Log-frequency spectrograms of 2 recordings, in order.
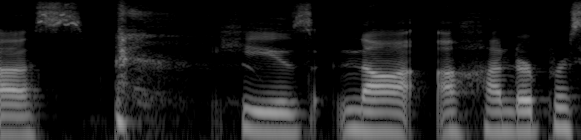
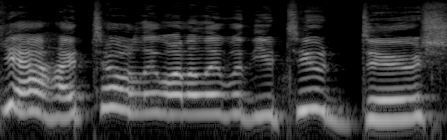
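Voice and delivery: put-on yell, higher and louder; 10 semitones higher, 6 dB louder than usual. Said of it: "yelled at the T V".

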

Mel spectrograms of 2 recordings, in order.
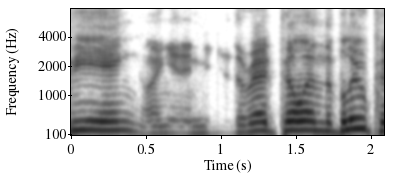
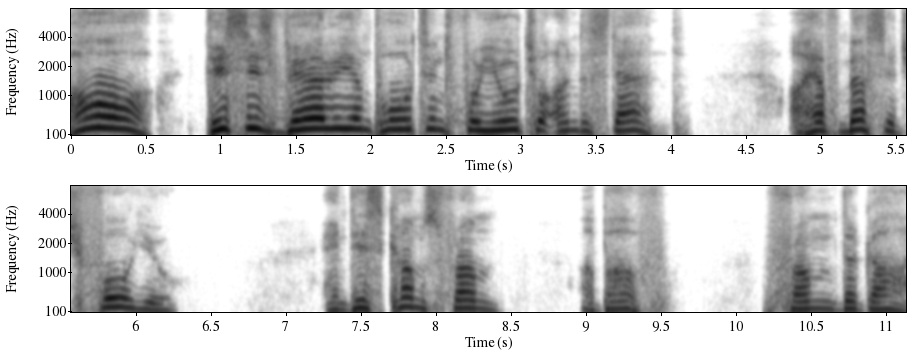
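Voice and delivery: slow, solemn, put-on broken-English foreign accent. Joking about sounding wise with glasses on, put-on slow foreign accent. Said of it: "do that".

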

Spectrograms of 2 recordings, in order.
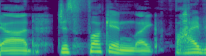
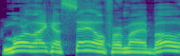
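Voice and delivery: put-on high-pitched grandpa puppet voice; 7 semitones higher than usual. Doing a Jeff Dunham puppet bit: Jeff Dunham grandpa puppet voice. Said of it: "I'm Jeff Dunham".

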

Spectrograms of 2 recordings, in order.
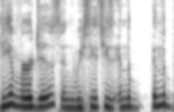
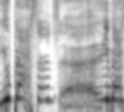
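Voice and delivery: muttered cursing, higher and quieter; 10 semitones higher, 4 dB quieter than usual. Recapping a scene where a man comes running up, muttering curses to himself. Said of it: "He's talking to himself".

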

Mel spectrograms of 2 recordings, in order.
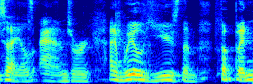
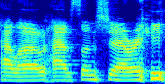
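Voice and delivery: acted robotic cyborg voice; 4 dB louder than usual. Joking about a cyborg offering sherry: cyborg voice. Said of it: "then the cyborg is like".

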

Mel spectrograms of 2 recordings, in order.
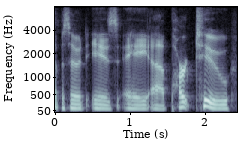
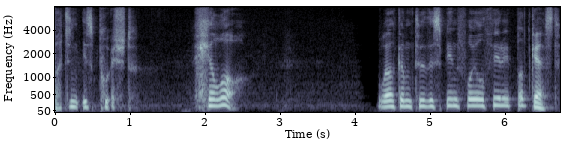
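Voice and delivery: put-on Russian accent throughout, pitched up; 7 semitones higher, 3 dB quieter than usual. Host opens the podcast while the co-host laughs; mock Russian accent. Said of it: "Why are you talking Today we in a discuss Russian accent?".

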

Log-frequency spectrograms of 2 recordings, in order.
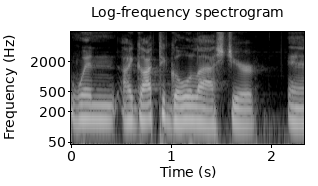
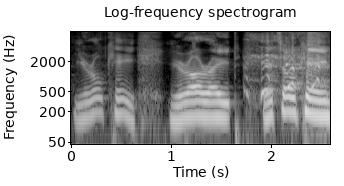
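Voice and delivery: voice like an angel; 3 semitones higher, 12 dB louder than usual. Retelling a voice in your ear after a hard workout: imitating an angel's voice. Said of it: "hear that voice".

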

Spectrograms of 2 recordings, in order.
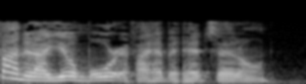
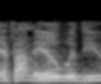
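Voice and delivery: ordinary delivery

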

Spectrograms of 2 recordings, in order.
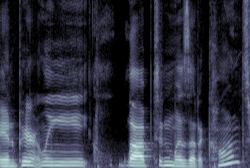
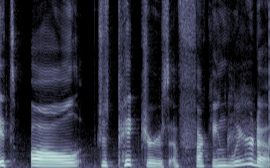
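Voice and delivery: plain

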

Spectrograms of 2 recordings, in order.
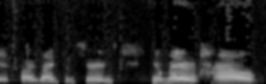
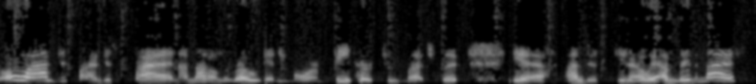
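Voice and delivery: relaxed, everyday conversational way of talking. Retelling how a brother talks when they speak: imitating Mark. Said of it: "that's how he talks".

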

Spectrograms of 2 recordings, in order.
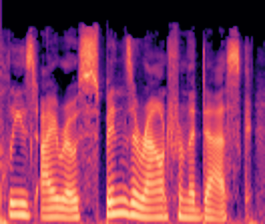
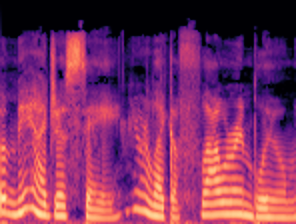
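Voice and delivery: put-on suave, smooth sweet-talking tone. Retelling an old man flattering a crabby clerk: imitating suave sweet-talking. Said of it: "suave and sweet-talking".

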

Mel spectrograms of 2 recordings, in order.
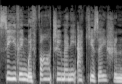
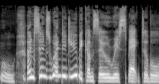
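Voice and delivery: loud, mocking, taunting jeer; 6 dB louder than usual. Told to mind his language, a man answers back, jeering. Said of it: "he jeered".

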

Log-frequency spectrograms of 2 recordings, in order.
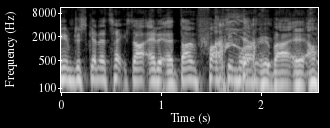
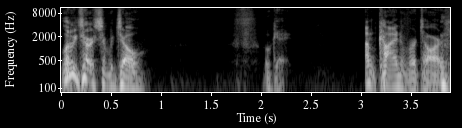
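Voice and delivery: put-on ranting talk-show voice, lower pitch; 7 semitones lower, 4 dB quieter than usual. Acting out a meme quote from a Joe Rogan interview: Alex Jones impression. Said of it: "that thing where he's like on Joe Rogan".

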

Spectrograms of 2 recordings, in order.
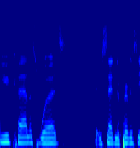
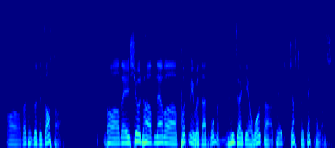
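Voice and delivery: put-on, raised Kirkcaldy Scottish accent; 5 dB louder than usual. Quoting a politician's private remark in the car: Gordon Brown Kirkcaldy accent. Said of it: "This is my best Kirkcaldy accent".

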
